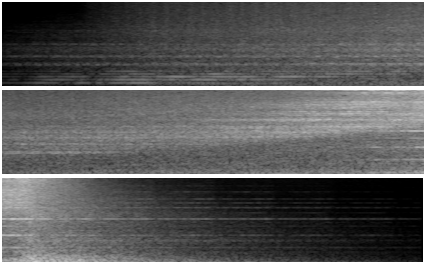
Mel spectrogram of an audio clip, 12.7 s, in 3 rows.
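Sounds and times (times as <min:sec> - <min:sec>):
risers: 0:01.2 - 0:10.9.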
